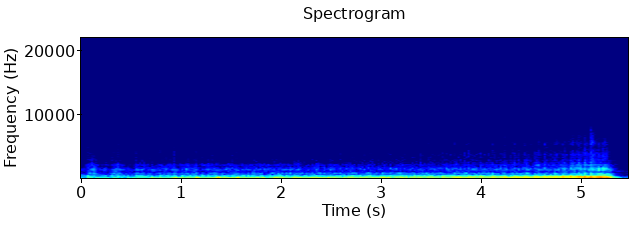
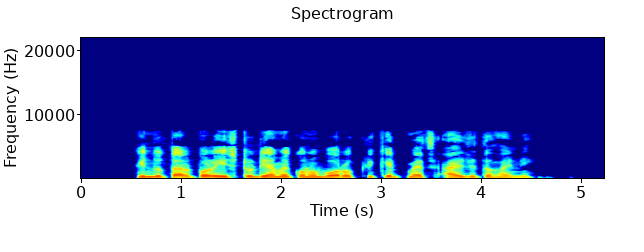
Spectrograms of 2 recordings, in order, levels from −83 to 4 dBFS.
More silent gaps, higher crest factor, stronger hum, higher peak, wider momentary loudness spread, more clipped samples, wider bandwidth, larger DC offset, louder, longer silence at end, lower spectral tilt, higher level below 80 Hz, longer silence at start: neither; about the same, 20 dB vs 16 dB; neither; second, -12 dBFS vs -4 dBFS; first, 22 LU vs 9 LU; neither; second, 5.8 kHz vs 7.8 kHz; neither; second, -33 LUFS vs -19 LUFS; second, 0.1 s vs 0.75 s; first, -11 dB/octave vs -6.5 dB/octave; first, -42 dBFS vs -60 dBFS; second, 0 s vs 0.55 s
